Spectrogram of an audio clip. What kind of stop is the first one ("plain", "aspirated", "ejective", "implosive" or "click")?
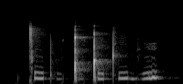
click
